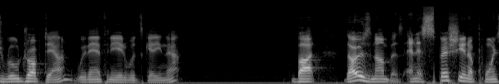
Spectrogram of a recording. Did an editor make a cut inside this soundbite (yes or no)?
no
